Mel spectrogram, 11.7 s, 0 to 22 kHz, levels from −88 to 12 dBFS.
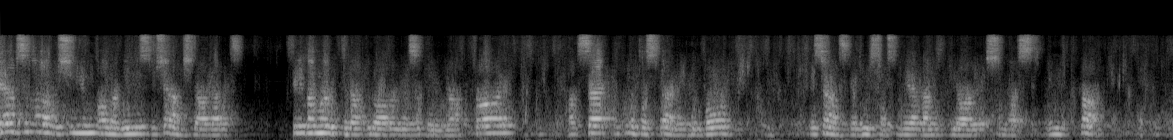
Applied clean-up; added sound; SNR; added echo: neural separator model SepFormer DNS4.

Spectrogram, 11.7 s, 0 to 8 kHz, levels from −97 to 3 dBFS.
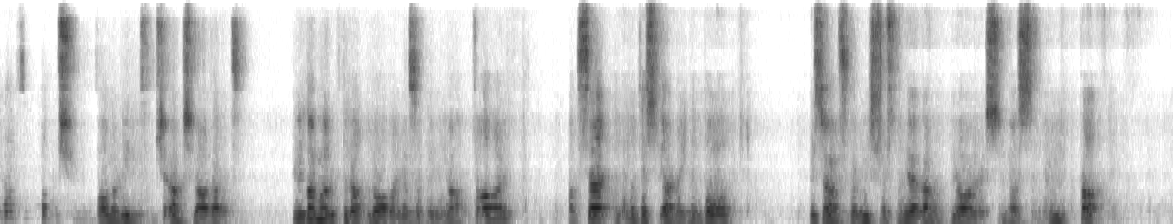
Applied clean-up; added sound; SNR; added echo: neural mask model DeepFilterNet 3.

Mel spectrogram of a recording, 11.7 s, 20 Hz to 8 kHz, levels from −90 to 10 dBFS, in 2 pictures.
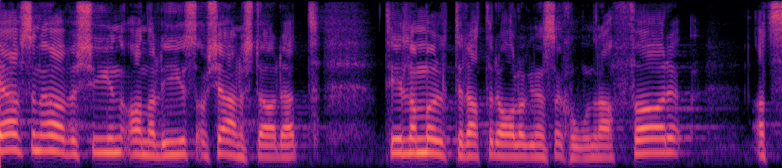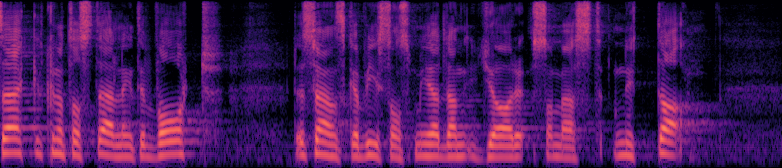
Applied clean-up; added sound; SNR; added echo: none; none; none; none.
